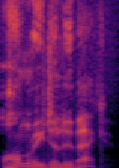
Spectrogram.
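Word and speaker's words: Henri de Lubac: resource to share is the book written by Henry de lubach or Henry de Lubeck insists on the correct pronunciation of his name the drama of atheist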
